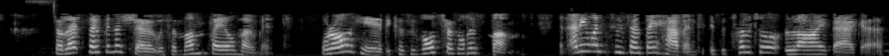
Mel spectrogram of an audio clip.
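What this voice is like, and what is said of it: Put-on British accent. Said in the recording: “I'm going to start the show in Meredith's favorite British accent ... That was so good ... You got the pip, pip in there. That was great.”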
